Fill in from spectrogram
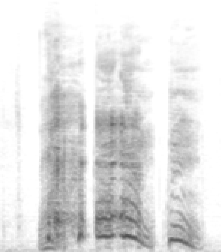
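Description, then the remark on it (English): Three loud, rough bursts of throat clearing, thick and phlegmy, with short gaps between them; the last one trails off in a low, gravelly rasp. “That was particularly fiery and phlegmy. Yeah? You need to cough something up a little bit?”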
